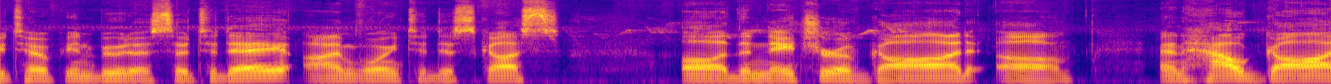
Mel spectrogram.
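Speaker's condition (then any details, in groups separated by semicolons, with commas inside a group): No condition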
